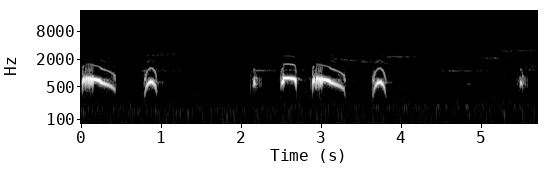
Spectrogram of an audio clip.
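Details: Spotted dove kích bổi call used as a lure. Two cooing phrases each end in a long descending croo and a rounded coo, separated by a pause of about a second, with a soft lead-in note at the end.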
